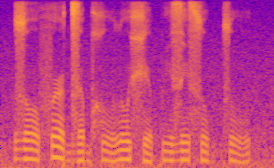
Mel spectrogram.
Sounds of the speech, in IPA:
z o˧˩ f ə˞˥˩ d͡z ə˧˩ b x u˧˩˧ l u˧ xʲ ə˧˩˧ p i˧ z i˧ s u˧˩˧ b t͡s u˧˩˧

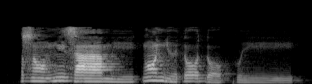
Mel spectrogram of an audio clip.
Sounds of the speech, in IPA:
z ɔ̃˦ ŋ ĩ˦ z aː˧ m iː˨ ɡ ɔ̃˦ ɲ ɨ˨ ɗ o˦ ɗ o˨ kʷ iː˨

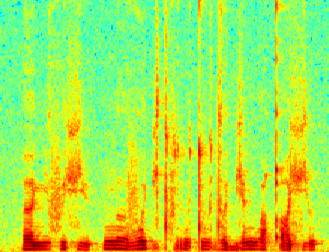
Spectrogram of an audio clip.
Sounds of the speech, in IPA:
ɐ mʲ o f ɨ fʲ ɨ | ŋ ɤ v o pʲ ɤ t f r u t u d ɤ bʲ ɐ ŋ w ʊ qʼ ɔ fʲ ʊ

